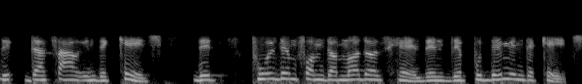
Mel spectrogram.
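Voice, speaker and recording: A non-native accent at a fairly slow pace. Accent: foreign. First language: not English. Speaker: caller. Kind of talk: phone call-in question. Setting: phone call. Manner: hesitant.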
